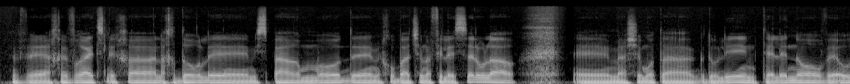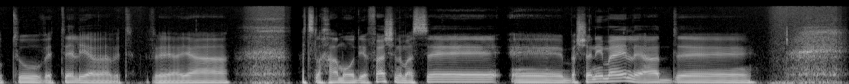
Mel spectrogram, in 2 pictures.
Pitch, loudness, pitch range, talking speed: 85 Hz, -20 LUFS, 80-95 Hz, 80 wpm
